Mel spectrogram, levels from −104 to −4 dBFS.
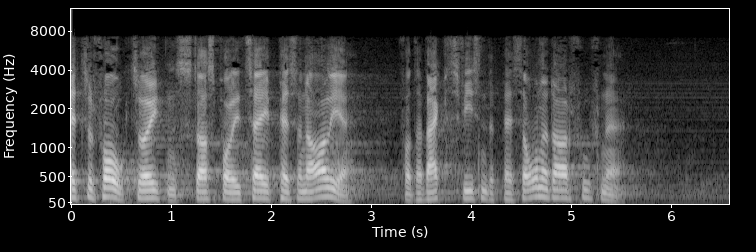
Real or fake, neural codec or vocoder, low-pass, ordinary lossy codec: real; none; 7.2 kHz; AAC, 64 kbps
